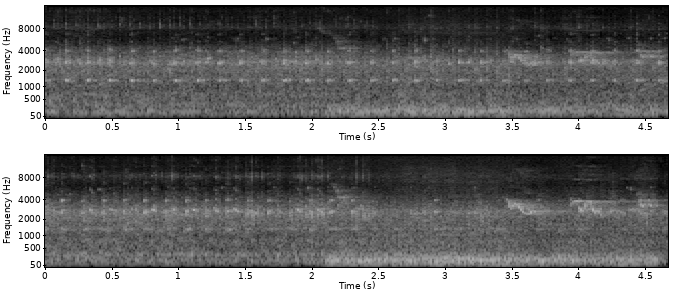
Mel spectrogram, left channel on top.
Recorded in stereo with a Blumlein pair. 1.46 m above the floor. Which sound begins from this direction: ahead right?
A bird, at 2.1 s.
